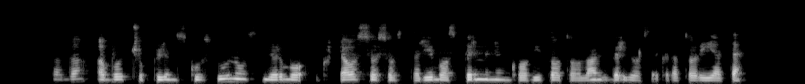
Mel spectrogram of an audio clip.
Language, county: Lithuanian, Tauragė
